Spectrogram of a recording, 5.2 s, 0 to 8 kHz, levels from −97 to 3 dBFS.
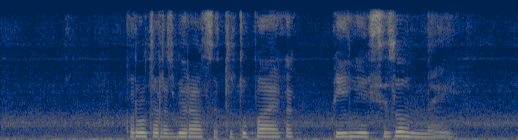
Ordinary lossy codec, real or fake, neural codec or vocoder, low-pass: none; fake; codec, 44.1 kHz, 7.8 kbps, Pupu-Codec; 7.2 kHz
